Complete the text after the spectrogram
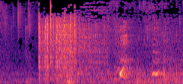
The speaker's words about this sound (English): So you're the only one who hears a much louder metal clanging coming closer by, followed by a thud, like something metal falling to the ground.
